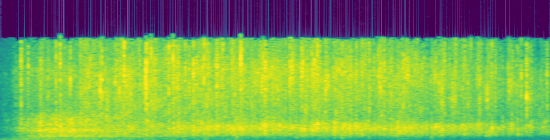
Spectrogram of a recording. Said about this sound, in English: You can applaud.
